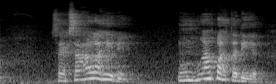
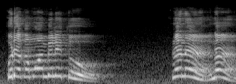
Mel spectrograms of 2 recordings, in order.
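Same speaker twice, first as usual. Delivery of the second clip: much higher and louder, blunt Batak-style order; 12 semitones higher, 5 dB louder than usual. Shown as a demonstration. Preacher showing his loud high-pitched way of speaking to friends. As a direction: bark it out high, sounding angry without meaning it. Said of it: "Nadanya tinggi".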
